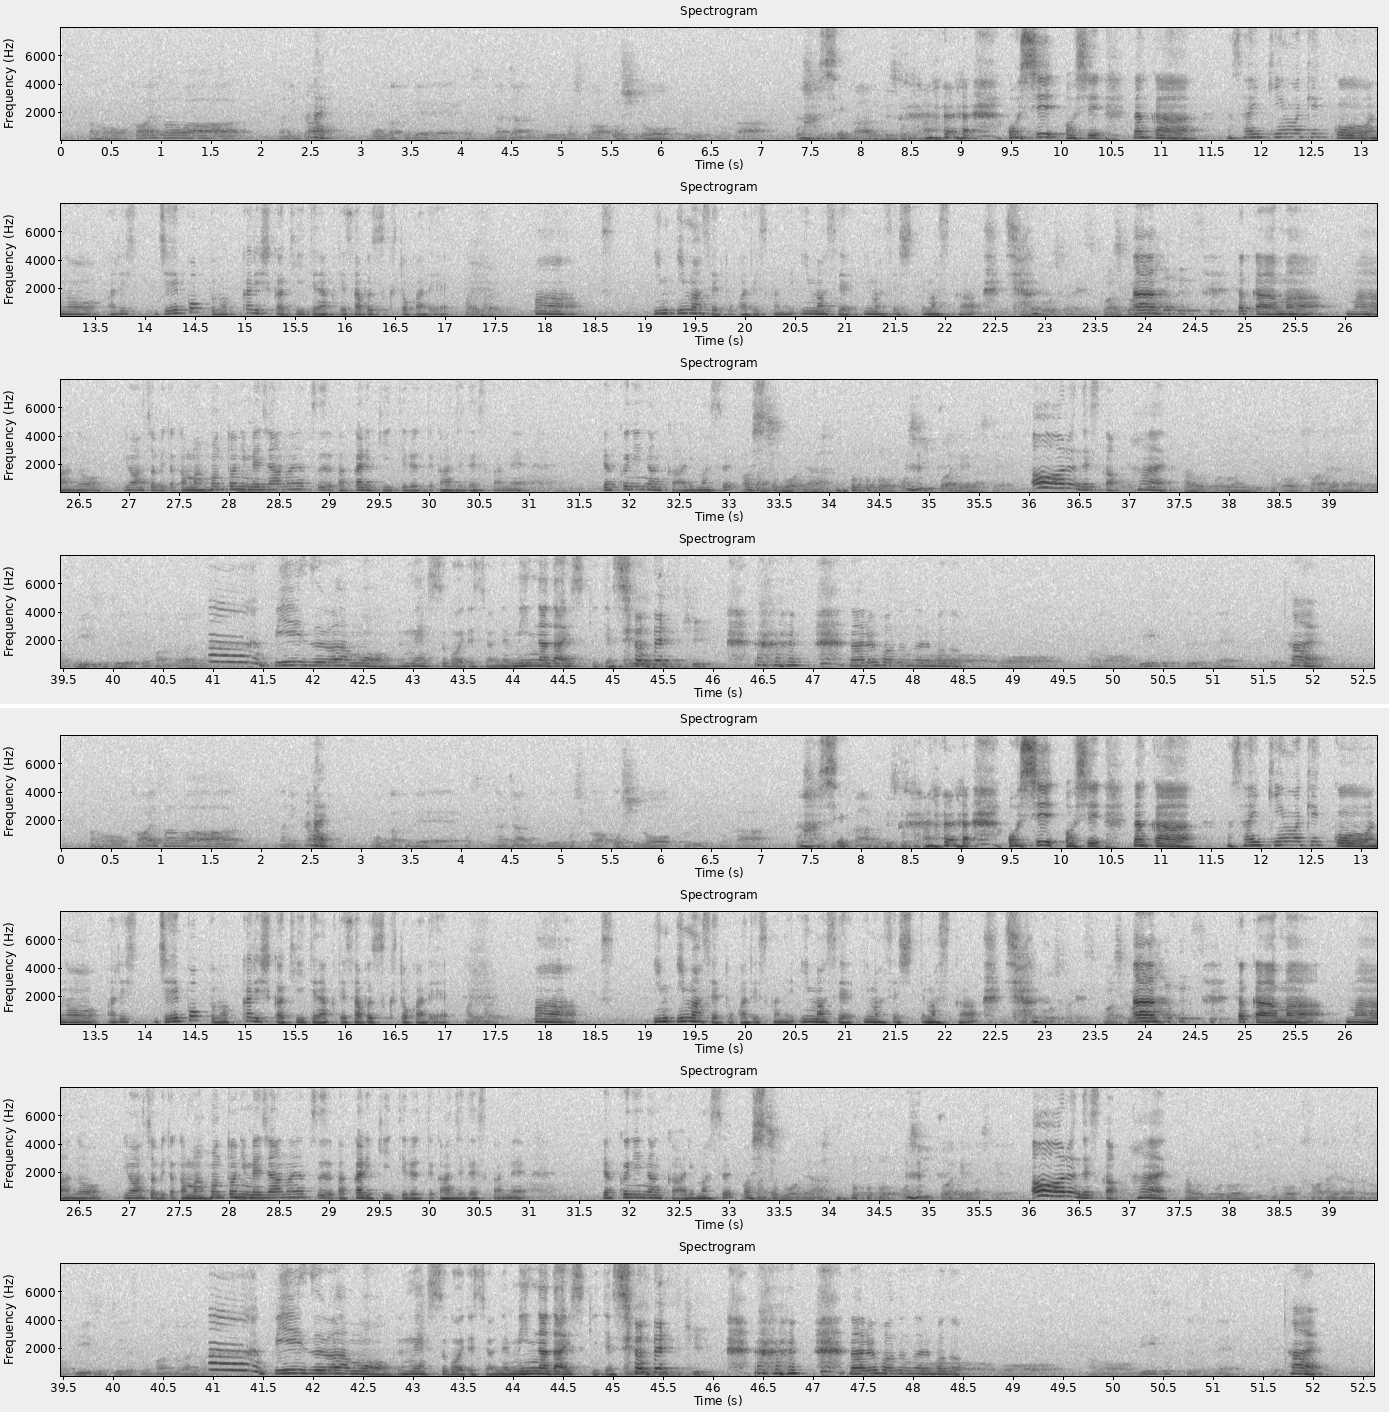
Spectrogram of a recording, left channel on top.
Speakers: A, on the left (about 15°); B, on the right (about 20°).
A: あの、河合さんは何か音楽でお好きなジャンル、
B: はい。
A: もしくは推しのグループとか、
B: <laughs>
A: 推しの曲とかあるんでしょうか
B: 推し。<laughs> 推し、推し。なんか、最近は結構、あの、あれ、J-POP ばっかりしか聞いてなくて、サブスクとかで。
A: <laughs> はいはい。
B: まあ、い、今瀬とかですかね。今瀬、今瀬知ってますか
A: はい。すいません。
B: <laughs>
A: 聞いたことしかないです。詳しくわからないです。
B: あ、とか、まあ、まあ、あの、夜遊びとか、まあ、
A: <laughs>
B: 本当にメジャーなやつばっかり聞いてるって感じですかね。
A: 夜遊び、はい。ああ、
B: 逆になんかあります推しとか。
A: 私もね、あの <laughs> 推し一個だけありまして、
B: <laughs> ああ、あるんですかはい。
A: はい。多分ご存知かどうかわかりかねますけど、あの、ビーズっていうですね、バンドがありましてですね。
B: <laughs>
A: <laughs>
B: ビーズはもうね、すごいですよね。みんな大好きですよね。
A: あみんな大好き。
B: <laughs>
A: あのーもう、
B: なるほど、なるほど。
A: あのービーズってですね、えっと、
B: はい。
